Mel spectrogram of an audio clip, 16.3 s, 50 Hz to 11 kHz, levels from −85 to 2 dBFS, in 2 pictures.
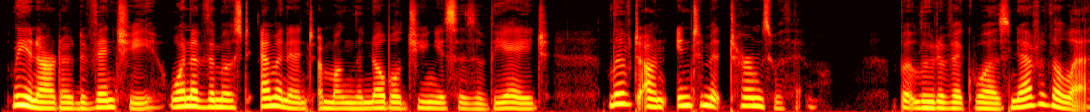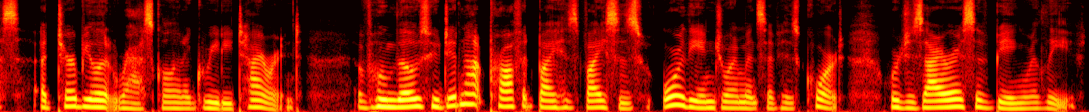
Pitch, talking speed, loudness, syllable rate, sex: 195 Hz, 195 wpm, -21 LUFS, 6.3 syllables/s, female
